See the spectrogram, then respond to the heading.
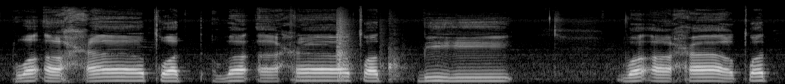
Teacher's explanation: طا کو ہم پڑھیں گے موٹا اور تا کو باریک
